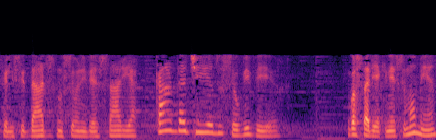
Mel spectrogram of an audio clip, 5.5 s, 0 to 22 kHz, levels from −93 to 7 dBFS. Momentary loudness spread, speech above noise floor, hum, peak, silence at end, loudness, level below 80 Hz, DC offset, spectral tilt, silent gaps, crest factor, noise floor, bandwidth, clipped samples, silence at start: 9 LU; 27 dB; none; 0 dBFS; 0 s; -23 LUFS; -56 dBFS; under 0.1%; -4.5 dB/octave; none; 22 dB; -50 dBFS; 4.6 kHz; under 0.1%; 0 s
